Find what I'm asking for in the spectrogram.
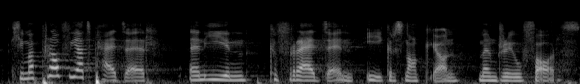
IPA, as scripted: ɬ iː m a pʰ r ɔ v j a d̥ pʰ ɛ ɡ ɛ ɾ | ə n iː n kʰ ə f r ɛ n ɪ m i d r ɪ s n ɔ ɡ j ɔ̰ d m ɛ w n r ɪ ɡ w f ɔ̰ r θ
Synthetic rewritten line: ɬ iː m a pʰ r ɔ v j a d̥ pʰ ɛ d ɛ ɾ | ə n iː n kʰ ə f r ɛ d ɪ n i ɡ r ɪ s n ɔ ɡ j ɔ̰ n m ɛ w n r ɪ w f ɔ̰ r θ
